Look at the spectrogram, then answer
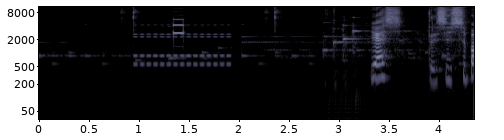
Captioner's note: phone rings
